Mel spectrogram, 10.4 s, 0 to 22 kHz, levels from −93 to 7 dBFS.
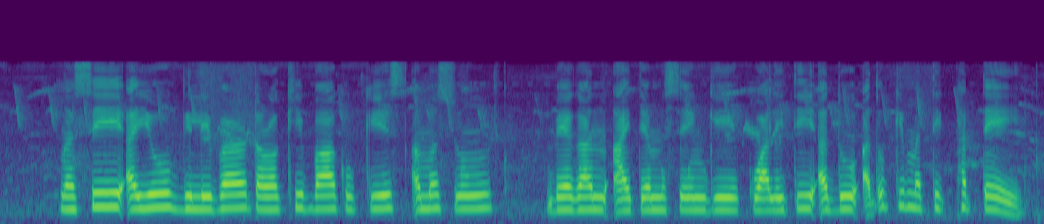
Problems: none marked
